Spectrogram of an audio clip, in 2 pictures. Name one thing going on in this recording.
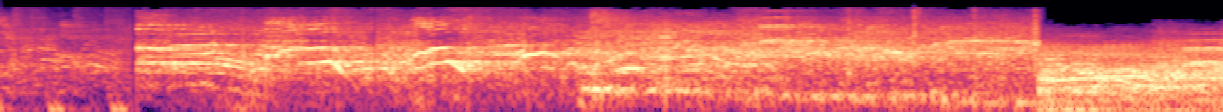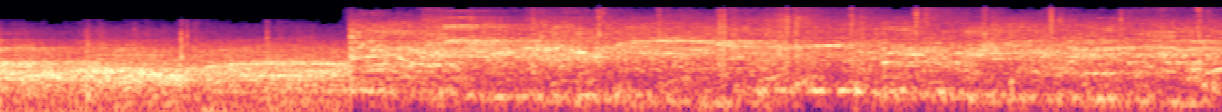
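A crowd of people cheers and shouts excitedly close by.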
